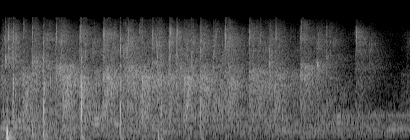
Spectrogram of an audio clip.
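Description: Audience applauding: dense, irregular clapping that thins out and fades near the end.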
